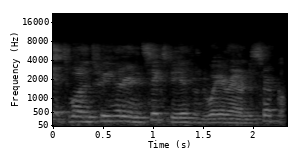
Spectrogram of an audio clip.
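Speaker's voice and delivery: usual speaking voice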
